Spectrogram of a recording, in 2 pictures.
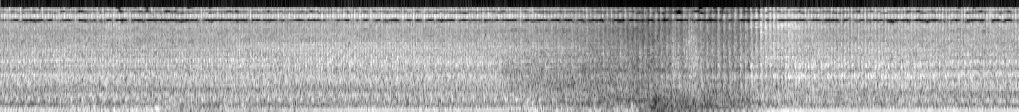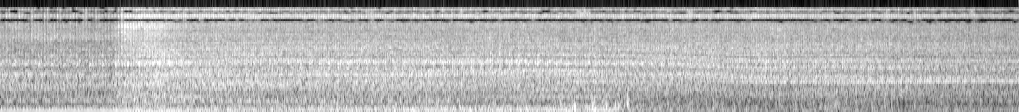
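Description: Farm tractor engine running at low speed as the tractor is driven slowly, dipping briefly about a third of the way through and then picking up again with a change in pitch.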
